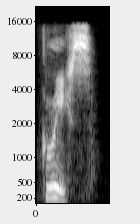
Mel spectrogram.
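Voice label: "greece", British English; gcompris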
